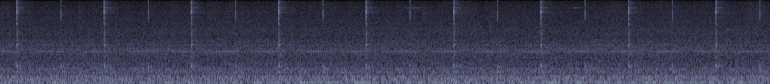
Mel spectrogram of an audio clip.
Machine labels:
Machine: valve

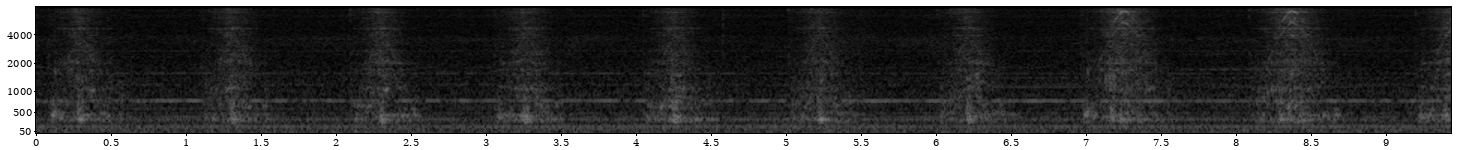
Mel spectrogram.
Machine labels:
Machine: slide rail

